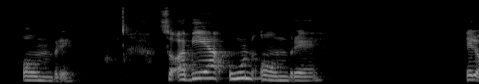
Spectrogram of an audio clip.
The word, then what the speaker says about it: hombre: hombre, hombre, había un hombre, don't forget your H's in Spanish at the beginning are silent, the H's are silent, so you wouldn't pronounce it, you could just start with the O, hombre, so había un hombre.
